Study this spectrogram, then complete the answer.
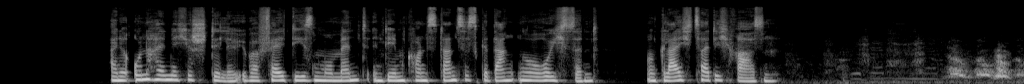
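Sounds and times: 
speech: 0:01.1 - 0:07.9
dogs barking: 0:07.9 - 0:10.2.

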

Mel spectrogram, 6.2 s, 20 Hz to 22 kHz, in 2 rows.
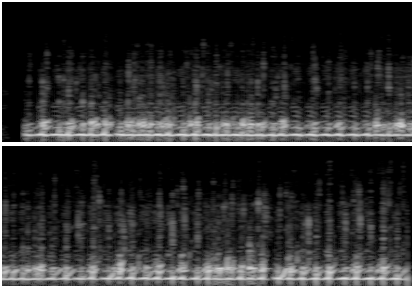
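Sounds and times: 
bubbling through a tube into a half-filled vessel of water: 0:00.0 - 0:06.1.

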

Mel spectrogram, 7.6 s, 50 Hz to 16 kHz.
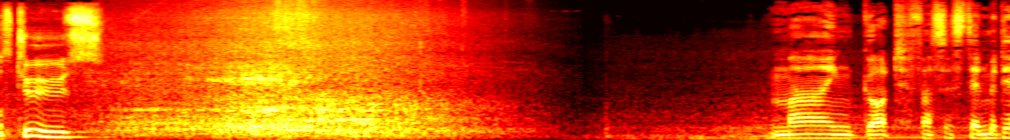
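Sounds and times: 
speech: 0:00.0 - 0:01.1, 0:05.9 - 0:07.5
car engine revving and accelerating away: 0:00.6 - 0:04.1.

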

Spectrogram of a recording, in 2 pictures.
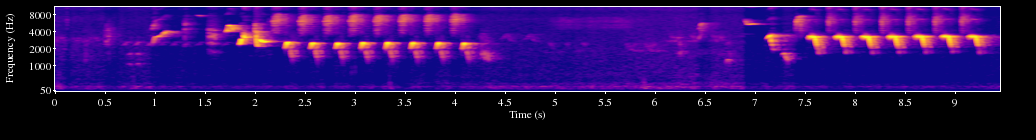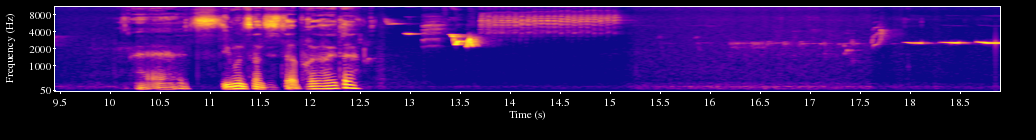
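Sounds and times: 
nightingale singing rapid runs of sharp, ringing notes: 0:00.4 - 0:09.6, 0:12.6 - 0:18.8
speech: 0:11.3 - 0:12.7.

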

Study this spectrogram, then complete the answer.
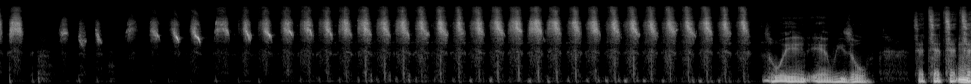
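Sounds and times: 
river warbler singing a whetting buzz: 0:00.8 - 0:07.6
speech: 0:07.8 - 0:09.7.

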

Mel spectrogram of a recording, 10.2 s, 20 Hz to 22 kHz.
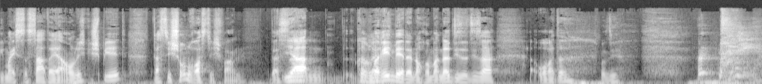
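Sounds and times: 
speech: 0:00.0 - 0:08.4, 0:09.3 - 0:10.1
single sharp sneeze: 0:09.3 - 0:10.1.

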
